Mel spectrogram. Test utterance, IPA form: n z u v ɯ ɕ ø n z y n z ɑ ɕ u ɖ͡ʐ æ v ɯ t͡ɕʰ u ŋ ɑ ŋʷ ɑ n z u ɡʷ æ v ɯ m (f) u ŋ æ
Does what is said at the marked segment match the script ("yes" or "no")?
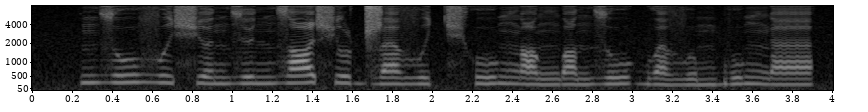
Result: no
